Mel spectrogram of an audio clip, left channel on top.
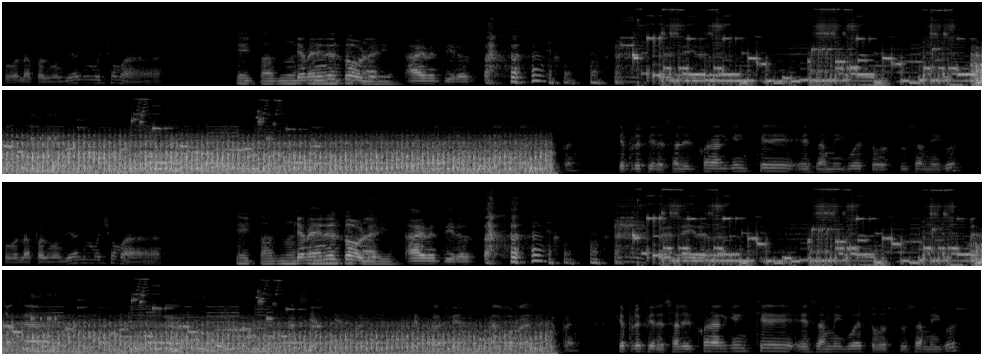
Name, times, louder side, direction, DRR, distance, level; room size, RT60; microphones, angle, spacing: voice 1, 0.0-1.6 2.9-5.5 6.1-7.9 9.6-10.4 11.0-11.7 12.7-13.6 13.9-15.6 16.0-19.4, right 4 dB, 80° right, 0.8 m, -41 dB
voice 2, 2.3-3.9 5.6-6.2, right 1 dB, 35° right, 0.7 m, -44 dB
sound 1, 6.2-13.0, left 1 dB, ahead, 0.5 m, -35 dB
sound 2, 9.7-15.3, left 5 dB, 60° left, 0.3 m, -29 dB
3.8 x 2.7 x 2.9 m
head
